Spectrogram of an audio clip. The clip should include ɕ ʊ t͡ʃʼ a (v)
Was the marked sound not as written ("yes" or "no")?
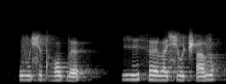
no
